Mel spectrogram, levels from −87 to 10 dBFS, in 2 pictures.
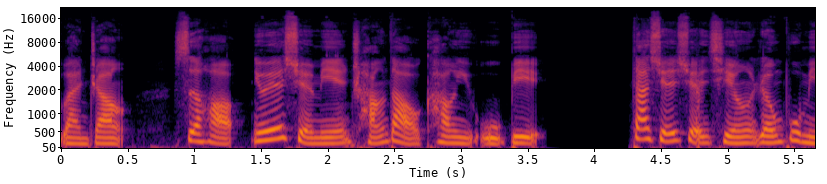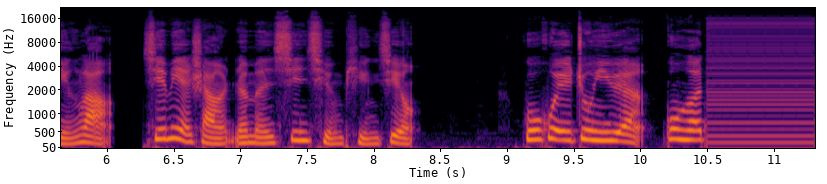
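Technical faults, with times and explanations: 4.77–4.80 s, corrupt frame decoded: one damaged frame played anyway, giving a brief glitch; the spectrogram shows a narrow vertical smear of misplaced energy.
10.51–11.32 s, system hang loop: a 5.33 ms segment, which fits a 256-sample buffer, repeats about 150 times as a 188 Hz buzz, losing roughly 0.7 s. The waveform shows identical repeating cycles, and the spectrogram shows harmonic lines.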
